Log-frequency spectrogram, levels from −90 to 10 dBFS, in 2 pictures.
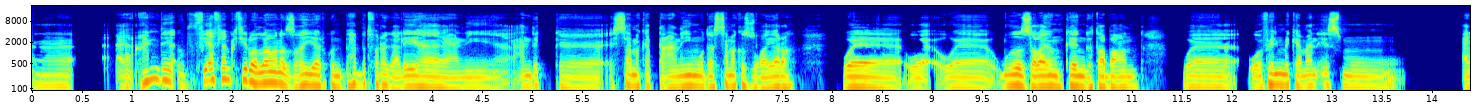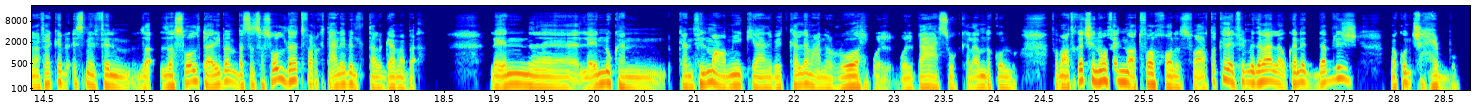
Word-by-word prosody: آآ 120 -2 -7 0.4
أ - - -5
عندي 175 -1 +1
في 170 +8 0
أفلام 185 +1 0
كتير 180 -1 +1
والله 150 0 +6
وأنا 150 -2 +4
صغير 120 +1 +1
كنت 115 -2 -3
باحب 130 +1 -3
أتفرج 130 -3 -3
عليها، 110 +1 +1
يعني 105 0 -4
عندك 115 +3 -7 0.7
السمكة 120 -2 -1
بتاع 110 0 -3
نيمو 115 0 +2
ده 110 - -2
السمكة 120 +2 -2
الصغيرة، 110 +1 0 0.5
و 110 - +4 0.5
و 100 0 -2
و 105 +3 -1
وThe 110 - +3
Lion 115 -1 +4
King 115 -3 +3
طبعًا، 110 -1 0 0.5
و 115 0 -2 0.5
وفيلم 125 +3 +1
كمان 120 0 -2
اسمه 110 -4 -4 0.6
أنا 110 +1 -1
فاكر 135 +3 -2
اسم 135 0 0
الفيلم 115 -3 -1 0.2
زا 120 0 +2
The - - -1
soul 150 +6 +3
تقريبًا، 130 +8 +2
بس 130 -4 -1
The - - -1
soul 180 +4 +4
ده 165 - +5
اتفرجت 140 -6 -3
عليه 125 +4 +1
بالترجمة 110 -5 -2
بقى. - - -9 0.7
لأن 125 +3 +3 0.5
لأنه 115 - +2
كان 105 -3 -3 0.2
كان 110 0 -1
فيلم 135 +6 +3
عميق، 120 -2 +1
يعني 105 0 0
بيتكلم 125 +5 -1
عن 105 -2 -2
الروح 110 +4 +3
وال 95 -1 -8
والبعث 105 +3 -1
والكلام 110 +2 -3
ده 105 - -2
كله. 110 +2 -4 0.3
فما 115 - -1
أعتقدش 165 +10 +4
إن 155 - +6
هو 170 - +8
فيلم 155 -2 +3
أطفال 135 -1 +3
خالص، 110 -3 -1
فأعتقد 105 - -2
الفيلم 150 0 +2
ده 150 - +6
بقى 165 +1 +7
لو 150 - +1
كانت 140 -3 +1
اتبدلچ 175 +1 +1 0.3
ما - - -1
كنتش 140 0 +2
هاحبه. 110 -2 -3
115 Hz, 165 wpm, -22 LUFS, 110-135 Hz, 0.7 s, هو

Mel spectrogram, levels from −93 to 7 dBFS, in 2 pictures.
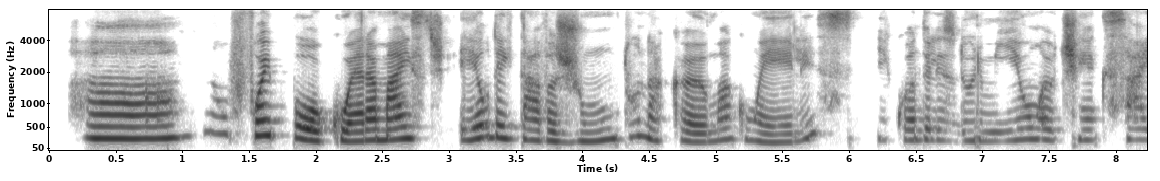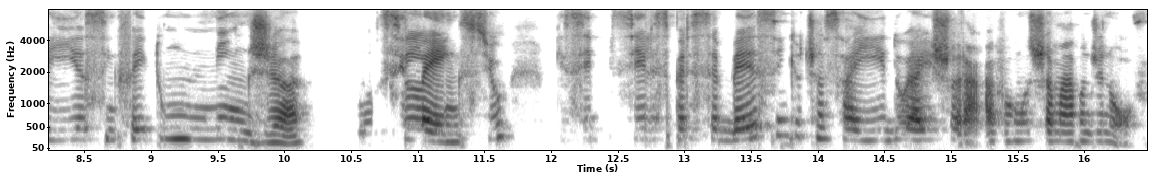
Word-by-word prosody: Ah, 255 0 +3 0.2
não, 370 -3 -14
foi 325 -1 +4
pouco, 230 -10 +3
era 200 +3 +5
mais 240 +3 +3
ti - - -4
eu 250 +5 0
deitava 235 -6 -2
junto 220 +9 -3
na 245 -7 -4
cama 205 +1 -4
com 220 -4 -12
eles, 190 - -6 0.2
e 230 - -19
quando 220 +1 -8
eles 220 -3 -8
dormiam, 210 +3 -10
eu 225 - -8
tinha 225 0 -1
que - - -11
sair, 225 0 -6
assim, 230 -1 -8
feito 230 +1 -8
um 245 -2 -5
ninja. 180 -9 +2 0.4
Um 200 - -17
silêncio, 220 +3 +4 0.4
que - - -18
se 225 - -6
se 230 - -7
eles 230 -1 -5
percebessem 230 +7 -1
que 315 - -10
eu - - -14
tinha 275 -5 -1
saído, 225 -2 -3
aí 225 -1 +5
choravam, 200 -2 +2
chamavam 195 0 +4
de 195 0 -7
novo. - - -5
225 Hz, 155 wpm, -22 LUFS, 205-250 Hz, 0.4 s, era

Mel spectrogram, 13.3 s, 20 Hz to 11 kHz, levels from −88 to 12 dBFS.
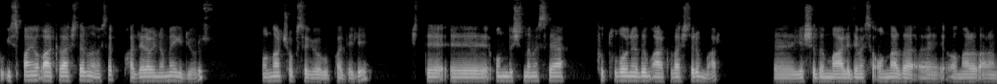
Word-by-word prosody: bu - - -7
İspanyol 130 +2 +1
arkadaşlarımla 125 0 +4
mesela 110 +8 -4
padel 115 +2 +1
oynamaya 120 +2 0
gidiyoruz. 95 -4 -5 0.7
Onlar 120 +3 +1
çok - - -5
seviyor 100 -3 -1
bu 95 - -2
padeli. - - -3 0.6
İşte, 115 -1 -1
eee, 110 0 +1
onun 120 0 0
dışında 120 0 -3
mesela 120 0 0 0.4
futbol - - -5
oynadığım 125 0 +3
arkadaşlarım 115 0 +1
var, 95 - -5 0.7
eee, - - -3
yaşadığım 100 +2 -1
mahallede. 105 0 +3
Mesela 105 - -4
onlar 105 0 +1
da 100 -1 +1
eee, - - -8
onlarla 100 -1 -1
da - - +3
aram 95 0 -4
110 Hz, 140 wpm, -26 LUFS, 105-120 Hz, 0.7 s, arkadaşlarımla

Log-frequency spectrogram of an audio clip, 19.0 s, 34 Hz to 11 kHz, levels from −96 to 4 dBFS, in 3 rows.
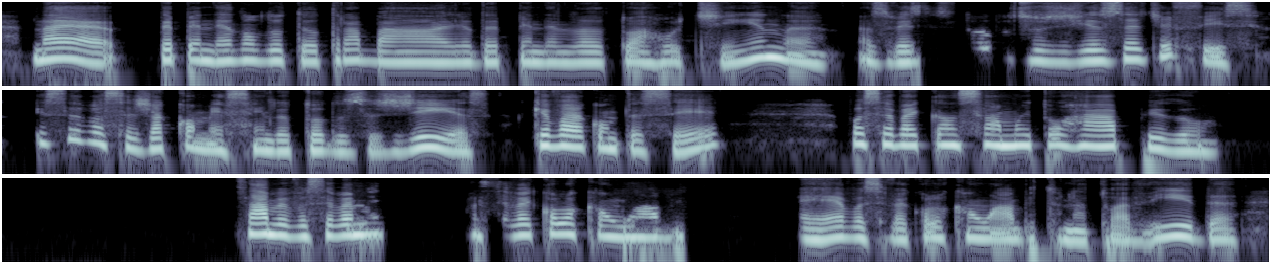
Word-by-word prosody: né? 210 -5 +3 0.2
Dependendo 205 -1 0
do 200 0 -1
teu 185 -1 -4
trabalho, 180 -3 -2
dependendo 175 -1 -3
da 175 0 -1
tua 175 - -3
rotina, 180 +2 +1
às 190 -6 -5
vezes 180 +1 -2 0.2
todos 225 -2 -14
os 195 -1 -1
dias 190 +3 -1
é 220 - +3
difícil. 270 +6 -5 0.2
E 285 - -3
se 350 +5 -4
você 255 -8 -2
já 195 +2 0
começa 190 -4 -2
indo 170 -1 +1
todos 160 -3 -3
os - - -6
dias, 170 -1 +2 0.2
o - - -58
que 250 - +5
vai 240 -1 +6
acontecer? 195 +1 -2 0.6
Você 270 -1 +3
vai 250 -1 +3
cansar 255 0 +3
muito 250 +1 +4
rápido. 210 -9 +1 1.4
Sabe, 240 -2 +7
você 200 +2 0
vai 220 +1 +5
me 235 +1 +5 0.4
você 210 0 -7
vai 225 +1 +2
um - - -8
colocar 235 -3 0
hábit 190 -1 +1 0.6
é, 170 +2 +2
você 180 -2 -3
vai 165 0 -2
colocar 180 +2 -3
um 175 - +1
hábito 165 -1 -3
na 145 -1 +1
tua - - -4
vida, 165 0 +1
195 Hz, 165 wpm, -24 LUFS, 175-225 Hz, 1.4 s, Sabe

